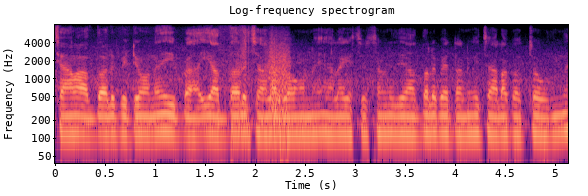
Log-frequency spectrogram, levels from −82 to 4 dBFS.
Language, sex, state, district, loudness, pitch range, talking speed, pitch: Telugu, male, Andhra Pradesh, Chittoor, -16 LUFS, 115-120 Hz, 185 wpm, 115 Hz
